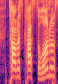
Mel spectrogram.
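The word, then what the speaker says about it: Thomas Castellanos: it learn it Robert Salah that's how you pronounce his name Thomas castalanos like we've talked about that's how you pronounce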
